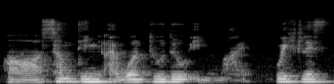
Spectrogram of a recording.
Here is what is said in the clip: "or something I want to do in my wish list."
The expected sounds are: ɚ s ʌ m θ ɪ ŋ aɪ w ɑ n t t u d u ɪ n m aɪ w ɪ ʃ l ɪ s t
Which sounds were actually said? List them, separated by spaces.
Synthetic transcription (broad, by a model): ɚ s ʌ m t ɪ ŋ aɪ w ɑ n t t u d u ɪ n m aɪ w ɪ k l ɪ s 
